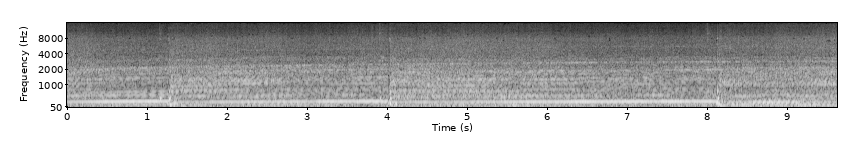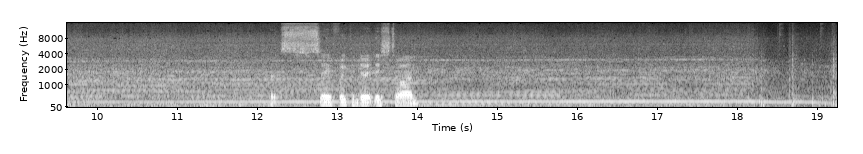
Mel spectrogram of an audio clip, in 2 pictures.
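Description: A racing car engine drones at high revs, dropping in pitch briefly at each gear change.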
